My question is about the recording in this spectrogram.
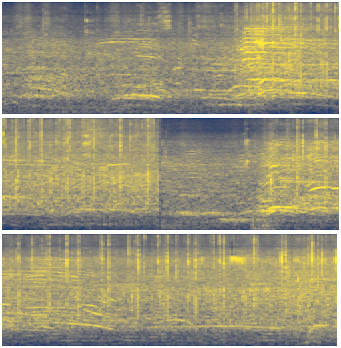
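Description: Basketball arena crowd noise during play, with the ball bouncing on the hardwood court and sneakers giving short squeaks. The sound shifts abruptly about two and a half and six seconds in, where clips are joined.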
